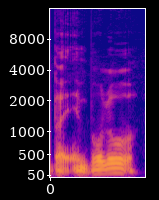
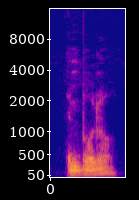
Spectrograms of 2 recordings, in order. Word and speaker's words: Embolo: wie zum Beispiel bei Embolo, Betonung auf der letzten Silbe, auf der zweiten Silbe, Embolo, oder Embolo,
